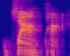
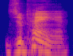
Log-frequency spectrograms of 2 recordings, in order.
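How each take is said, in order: First: "Japan" said as "jah-pah"; native-style pronunciation. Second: Said in the usual way. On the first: Shown as a demonstration. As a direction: say "Japan" with open ah vowels in both syllables, "jah-pah". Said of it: "as they pronounced it". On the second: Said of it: "or as they call it".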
